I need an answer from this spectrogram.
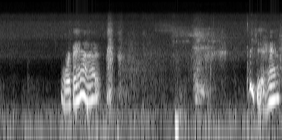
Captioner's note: laughs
